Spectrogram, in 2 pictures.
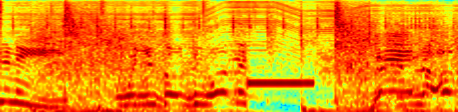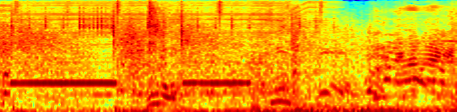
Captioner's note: beeps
